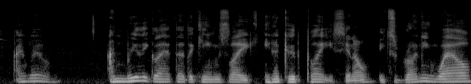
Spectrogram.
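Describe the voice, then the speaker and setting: A man with a somewhat breathy, medium-pitched voice talks at a moderate pace, his pitch varying ordinarily. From Brazil. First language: Portuguese. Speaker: translator, new player. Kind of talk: casual chat. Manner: halting, hesitant.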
